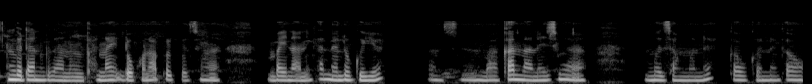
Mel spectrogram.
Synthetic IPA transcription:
ɡɯdanɡɯdanɯŋkʰanajdɔkʰɔna̰pʰɯɾkʰɯzɯŋabajnanikanːɯluɡɯjɯ | makanlanɯjzɯŋa | mɯzaŋmanɯɡ̥awɡɯnɯɡaw

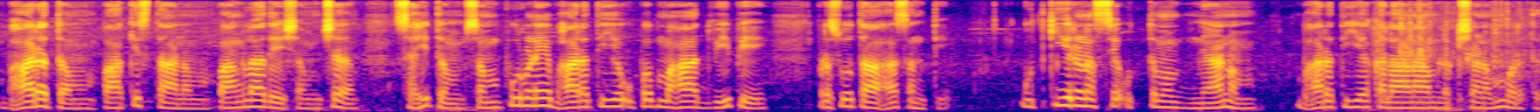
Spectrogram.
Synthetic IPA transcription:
bʱaːɾɐt̪ɐmpaːkist̪aːnɐmbaːŋɡlaːd̪eːʃɐmt͡ʃɐsɐɦit̪ɐmsɐmpuːɾɳeːbʱaːɾɐt̪iːjɐupɐmːɐɦaːd̪ʋiːpeː | pɾɐsoːt̪aːɦɐ̆sɐnt̪i | ut̪kiːɾɐɳɐsjɐʔut̪ːɐmɐd̪njaːnɐm | bʱaːɾɐt̪iːjɐkɐlaːɳaːmlɐkʂɐɳɐmʋɐɾt̪ɐt̪i̥

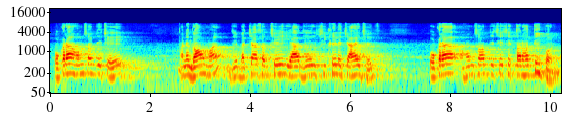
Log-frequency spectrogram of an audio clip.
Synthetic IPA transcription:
okɾaɦəmsəbd͡ʒet͡ʃʰe | ma̰neɡãumãd͡ʒebətːʃasəb̚t͡ʃʰejad͡ʒesikʰelet͡ʃaɦɛt͡ʃʰɛt̪ʰ | okɾaɦəmsəbd͡ʒet͡ʃʰeset̪əɾɦət̪ːipəɾ

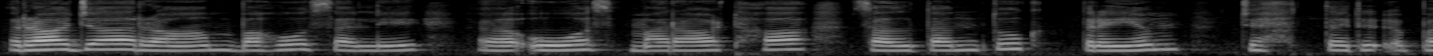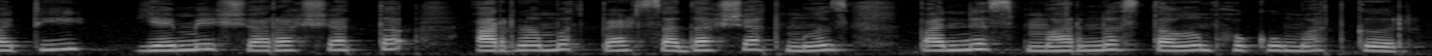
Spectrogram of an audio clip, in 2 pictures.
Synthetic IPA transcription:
ɾaːd͡ʒaːɾaːmbɐɦoːsɐle | ʔoːsmɐɾaːʈʰaːsɐlt̪ɐnt̪ukt̪ɾɐjɐm | t͡ʃɐht̪pɐt̪i | jemeʃɐɾaʃɐt̪ː | ɐɾnamɐt̪ʰpʲɛʈʰsɐd̪aʃɐt̪mɐnzpɐnjɐsmɐɾnɐst̪aːmhukumɐt̪kəɾ

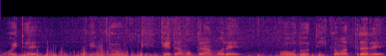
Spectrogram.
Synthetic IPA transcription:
mɦojt̪ʰaekint̪ukɾikeʈa̰moɡɾamɔɾeboɦut̪od̪ʱikɔmat̪ɾaɾe

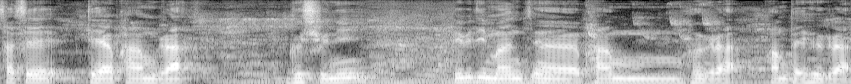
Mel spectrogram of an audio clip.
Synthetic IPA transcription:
sase | tejapʰamɡɾaʔ | ɡɯsɯni | bibidimanpʰamɦɯɡɾa | pʰamtʰajɦɯɡɾaʔ

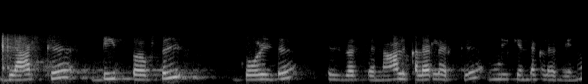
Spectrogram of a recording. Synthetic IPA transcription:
blaːkːɯɖiːpːɐːɾpɯl | ɡoːlɖ | sɪlʋɐɾsɯnaːɭɯkɐlɐɾɪlɐɪɾɯkːɯʊŋɡɐɭɯkːɯɛnd̪ɐkɐɭɐɾʋeːnɯ

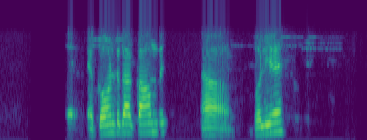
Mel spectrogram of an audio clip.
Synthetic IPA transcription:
əkaːʊɳʈkaːkaːmb | ɦãː | boːlijeː

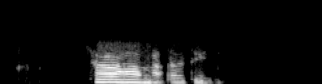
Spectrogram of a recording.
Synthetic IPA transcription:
t͡ɕʰaɦãmat̪at̪ʰi

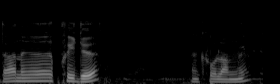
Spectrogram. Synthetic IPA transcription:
danɯpʰɯjdɯ | aŋkʰɯwlaŋnɯ

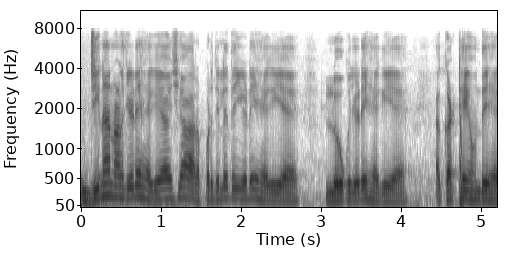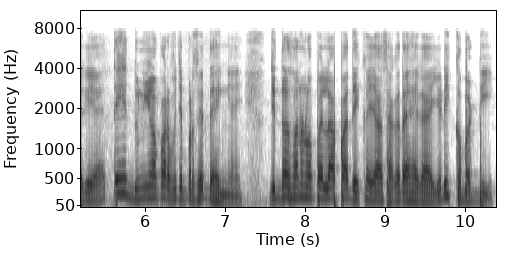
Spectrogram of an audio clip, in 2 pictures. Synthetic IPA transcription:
d͡ʒɪnãːnaːld͡ʒeːɽeːɦɛːɡeːɛːʃaːɾpəɾt͡ʃəleːd̪eːd͡ʒeːɽeːɦɛːɡeːɛː | loːkd͡ʒeːɽeːɦɛːɡeːɛːəkəʈʰːeːɦõːnd̪eːɦɛːɡeːɛːt̪eːd̪ʊnɪjãːpəɾʋɪt͡ʃpɾəsɪd̪ɦɛːɡɪjãːḛː | d͡ʒɪd̪ːãːsaːnõːnũːpɛːlãːpːãːd̪eːkʰːaːd͡ʒaːsəkd̪aːɦɛːɡaːɛːd͡ʒeːɽiːkəbəɖiː

